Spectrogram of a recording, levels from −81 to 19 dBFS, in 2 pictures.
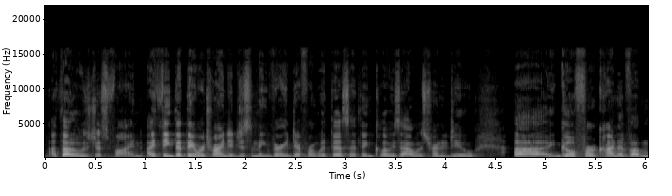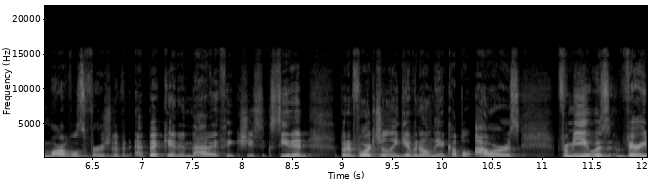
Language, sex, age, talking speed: English, male, 30-49, 285 wpm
